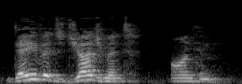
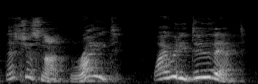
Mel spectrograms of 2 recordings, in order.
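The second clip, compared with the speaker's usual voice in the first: higher, indignant "why would he do that"; indignant outburst; 10 semitones higher than usual. Retold or imitated. Congregation reacting to the rich man: higher indignant protest. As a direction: voice the listener's shocked outrage. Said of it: "all of us would go".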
